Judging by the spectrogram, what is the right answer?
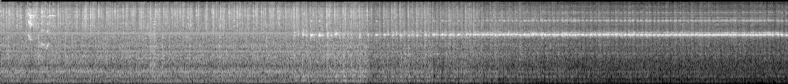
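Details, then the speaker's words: Homemade all-steel lathe after new headstock bearings and spindle, turning round stock: high steady ring near four kilohertz builds and holds during the cut; chatter ringing, absent on face cuts. "Little bit of ringing with that. That's unfortunate."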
